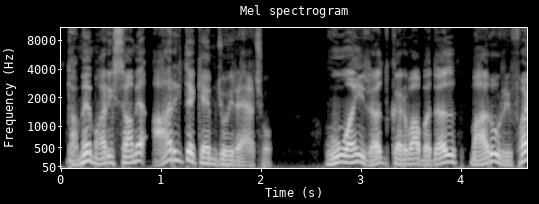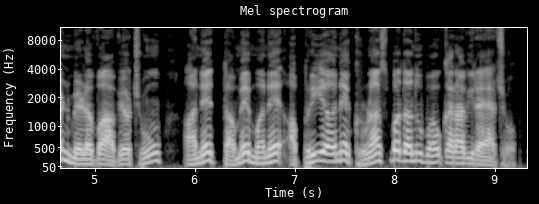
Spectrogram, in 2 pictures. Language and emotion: Gujarati, disgusted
